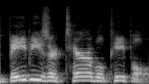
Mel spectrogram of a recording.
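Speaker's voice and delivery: ordinary delivery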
